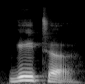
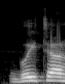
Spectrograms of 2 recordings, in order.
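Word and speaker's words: guitar: গিটার, গিটার। যদি ইউ এর উচ্চারণ বলা তাহলে গুইটার হয়, কিন্তু সেটি নয়, গিটার।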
